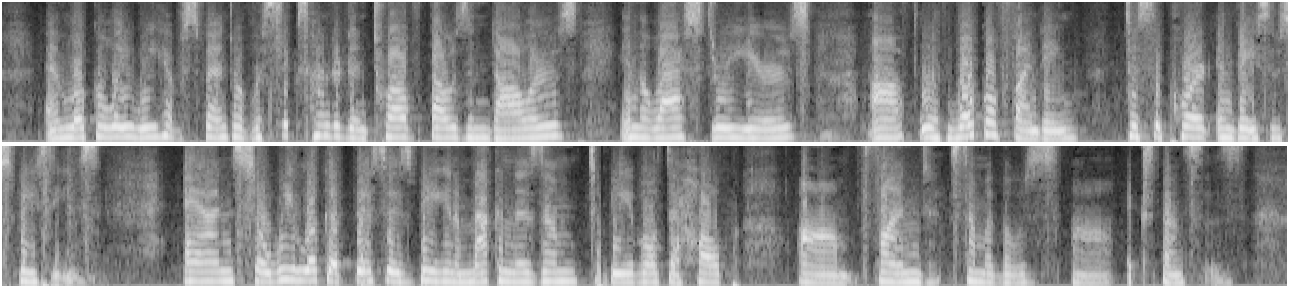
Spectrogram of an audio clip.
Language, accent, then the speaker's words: English; Detroit Lakes, Minnesota, United States; I'm on the executive board of Minnesota Coalition of Lake Associations, and I'm from Detroit Lakes, Minnesota.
